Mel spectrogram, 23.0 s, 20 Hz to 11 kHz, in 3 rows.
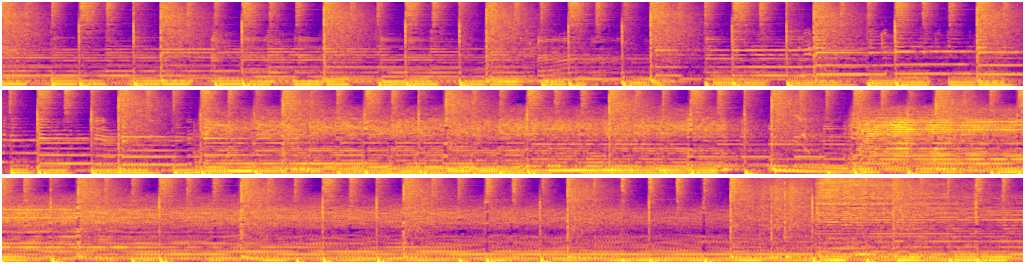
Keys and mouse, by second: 0.0-2.0 typing, 2.4 Return, 13.8 click.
